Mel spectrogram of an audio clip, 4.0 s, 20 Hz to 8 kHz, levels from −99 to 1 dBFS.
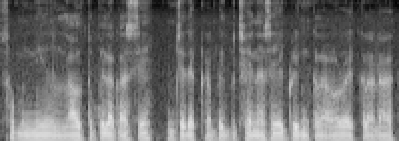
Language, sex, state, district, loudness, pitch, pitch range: Nagamese, male, Nagaland, Kohima, -17 LUFS, 85 Hz, 85-90 Hz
